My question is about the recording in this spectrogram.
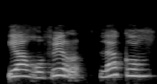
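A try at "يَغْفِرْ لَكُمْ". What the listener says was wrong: फिर, फिर, फिर बोले तो मोटा होगा, फिर लकुम। मैं इससे पहले आपको एक तरीका बताया था, देखिए बिल्कुल एक टेक्निक बताया मोटा और बारीक पढ़ने की। जब भी कोई हर्फ को मोटा पढ़ते हैं तो होंठ क्या होते हैं, गोल हो जाते हैं हमारे। इस तरह।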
